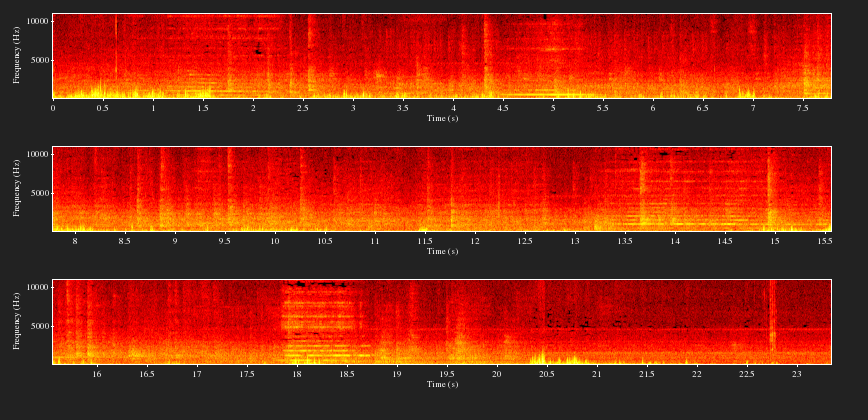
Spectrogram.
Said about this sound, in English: And there's the locomotives right there.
